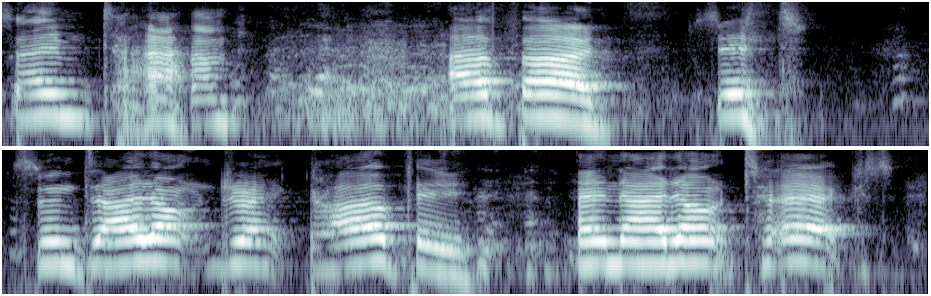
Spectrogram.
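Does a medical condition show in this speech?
Yes: cerebral palsy.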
